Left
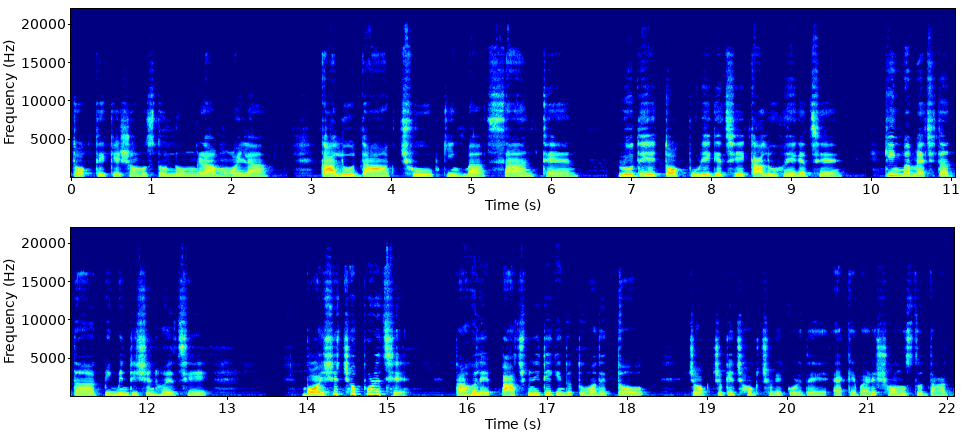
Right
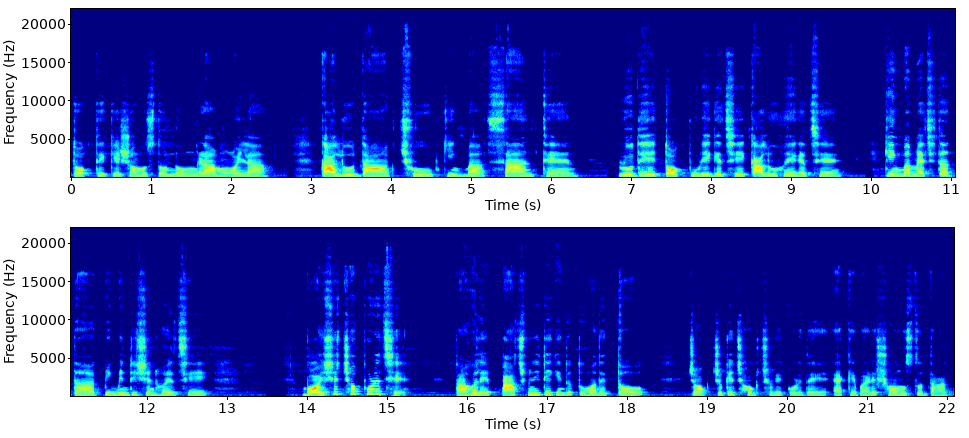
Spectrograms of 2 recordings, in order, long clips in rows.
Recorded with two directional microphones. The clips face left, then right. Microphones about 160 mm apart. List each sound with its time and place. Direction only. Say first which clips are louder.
0.0 s speech: left 4 dB; 10° left (ahead or behind)
13.9 s speech: left 4 dB; 15° left (ahead or behind)
20.3 s speech: left 5 dB; 30° left (ahead or behind)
